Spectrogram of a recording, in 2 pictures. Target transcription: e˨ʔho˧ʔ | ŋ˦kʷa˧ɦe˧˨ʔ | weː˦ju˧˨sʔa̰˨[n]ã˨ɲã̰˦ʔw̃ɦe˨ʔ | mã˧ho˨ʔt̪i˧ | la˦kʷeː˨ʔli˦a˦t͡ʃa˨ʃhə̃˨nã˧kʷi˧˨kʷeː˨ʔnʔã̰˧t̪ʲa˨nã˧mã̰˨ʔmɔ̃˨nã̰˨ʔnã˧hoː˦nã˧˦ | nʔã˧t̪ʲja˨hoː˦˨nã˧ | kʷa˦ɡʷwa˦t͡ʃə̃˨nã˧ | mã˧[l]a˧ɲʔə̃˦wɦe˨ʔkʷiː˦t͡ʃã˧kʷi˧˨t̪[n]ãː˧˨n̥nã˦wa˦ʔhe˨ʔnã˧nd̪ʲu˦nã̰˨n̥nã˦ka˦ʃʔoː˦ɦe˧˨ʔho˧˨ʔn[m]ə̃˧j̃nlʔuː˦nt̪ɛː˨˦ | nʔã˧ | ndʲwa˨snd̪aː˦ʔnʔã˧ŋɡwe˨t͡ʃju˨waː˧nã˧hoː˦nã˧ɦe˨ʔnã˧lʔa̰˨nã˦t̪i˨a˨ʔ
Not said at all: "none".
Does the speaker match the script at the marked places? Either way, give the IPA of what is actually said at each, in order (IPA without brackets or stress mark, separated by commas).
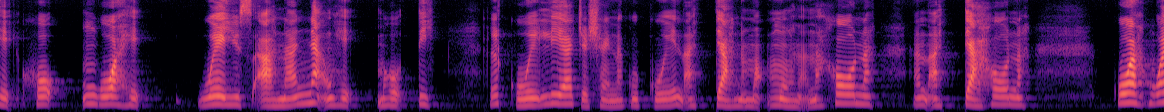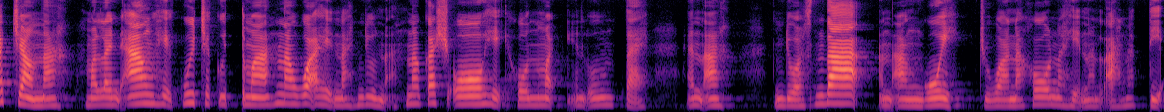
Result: n, l, m, m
